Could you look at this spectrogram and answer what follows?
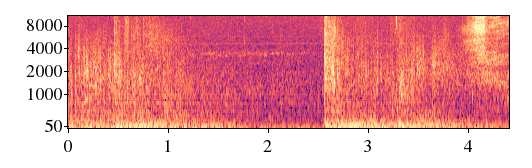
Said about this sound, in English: More rockets flying.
